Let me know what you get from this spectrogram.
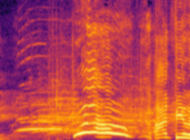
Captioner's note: audience applauding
